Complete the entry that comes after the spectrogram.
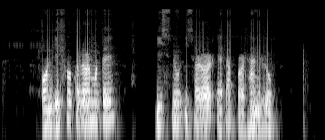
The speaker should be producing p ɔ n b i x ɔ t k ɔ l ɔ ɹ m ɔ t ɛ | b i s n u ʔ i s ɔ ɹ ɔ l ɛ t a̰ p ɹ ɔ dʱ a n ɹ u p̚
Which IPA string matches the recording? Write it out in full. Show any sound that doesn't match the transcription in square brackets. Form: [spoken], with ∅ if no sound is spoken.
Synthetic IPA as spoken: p ɔ n [d] i x ɔ [∅] k ɔ l ɔ ɹ m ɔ t ɛ | b i s n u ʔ i s ɔ ɹ ɔ [ɹ] ɛ t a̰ p ɹ ɔ dʱ a n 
